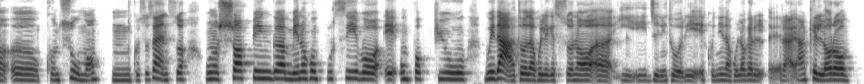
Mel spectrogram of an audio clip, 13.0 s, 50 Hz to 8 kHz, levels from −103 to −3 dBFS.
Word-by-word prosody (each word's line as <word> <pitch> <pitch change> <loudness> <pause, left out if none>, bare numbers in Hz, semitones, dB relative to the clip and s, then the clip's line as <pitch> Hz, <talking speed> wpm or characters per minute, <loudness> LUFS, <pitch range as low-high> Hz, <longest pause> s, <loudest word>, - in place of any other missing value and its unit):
uhm, 195 -3 -4
consumo, 205 +1 -5
mhmm, 195 -1 -8
questo 200 +2 -11
senso, 225 -2 +1 0.3
uno 235 0 -1
shopping 255 +1 +3
meno 230 +2 +1
compulsivo 250 -2 -1
e 450 +2 +1
un 230 -1 -3
po' 235 0 -4
più 230 -2 -1 0.2
guidato 235 -3 +7
da 205 -1 +3
quelle 195 -1 -2
che 195 - -4
sono, 195 0 0
uhm, 175 -2 +2 0.2
i 185 -1 -10
i 185 - -13
genitori 180 -1 -4
e - - -4
quindi 190 +2 -9
da 190 -2 -3
quello 190 +2 -4
che 200 - -3
el 190 -1 -4
era - - -5
anche 205 +6 -1
il 205 -3 +3
loro 200 0 +3
210 Hz, 150 wpm, -24 LUFS, 195-240 Hz, 0.3 s, guidato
